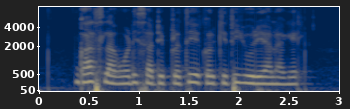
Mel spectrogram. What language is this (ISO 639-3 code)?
mar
